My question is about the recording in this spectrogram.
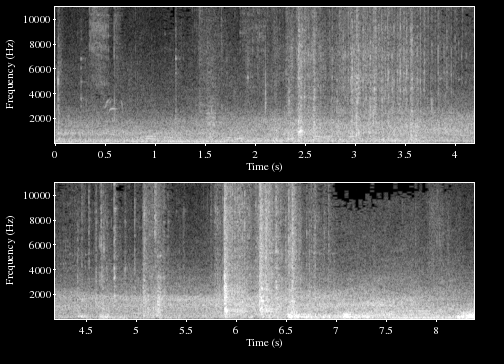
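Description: A wheelchair crashes over at the foot of a skate ramp onto pavement: a quick cluster of sharp metal knocks and clatters about six seconds in, over steady outdoor noise, with voices calling out just after.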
